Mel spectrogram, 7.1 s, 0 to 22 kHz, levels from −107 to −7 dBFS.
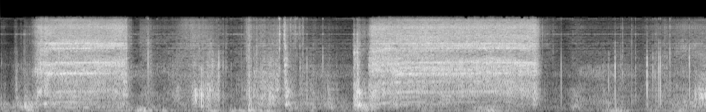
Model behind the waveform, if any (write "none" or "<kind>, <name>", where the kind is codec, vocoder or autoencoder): codec, SNAC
